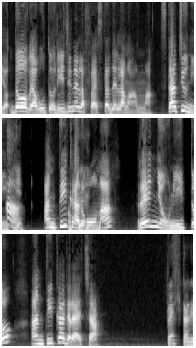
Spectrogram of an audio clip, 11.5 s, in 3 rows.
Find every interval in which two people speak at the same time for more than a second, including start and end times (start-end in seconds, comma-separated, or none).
none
